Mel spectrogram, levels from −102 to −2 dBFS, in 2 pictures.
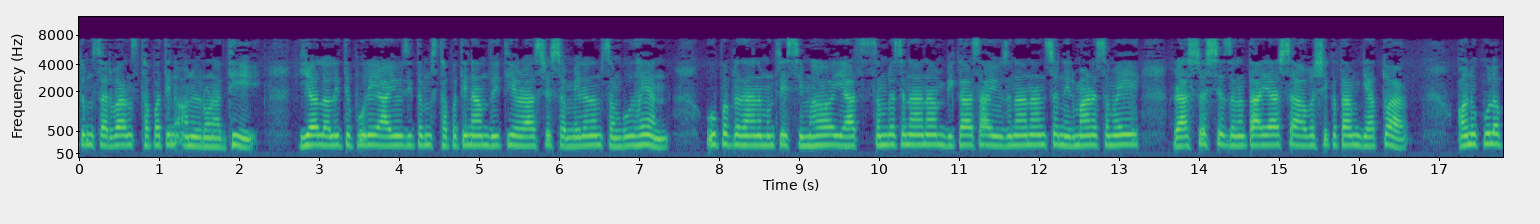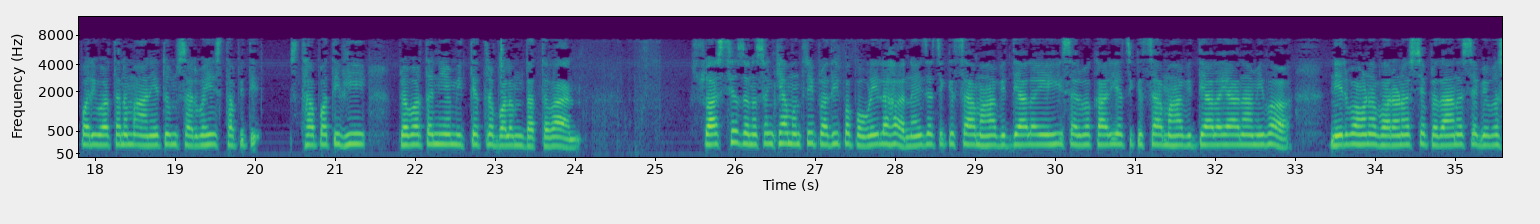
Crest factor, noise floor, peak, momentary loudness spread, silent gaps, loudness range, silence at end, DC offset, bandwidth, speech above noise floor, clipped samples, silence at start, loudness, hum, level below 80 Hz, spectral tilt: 20 dB; -59 dBFS; -8 dBFS; 7 LU; none; 2 LU; 0 s; under 0.1%; 7.8 kHz; 33 dB; under 0.1%; 0 s; -27 LUFS; none; -72 dBFS; -4.5 dB/octave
